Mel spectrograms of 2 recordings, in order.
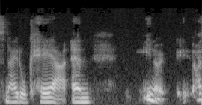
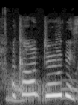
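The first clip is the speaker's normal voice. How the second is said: mock very high, tearful crying. Retelling phoning mum after coming home from hospital: imitating own past crying. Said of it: "on the phone in tears going".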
